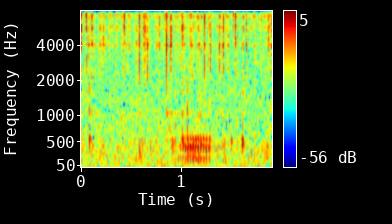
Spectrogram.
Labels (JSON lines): {"label": "ambient", "recorder": "HydroMoth"}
